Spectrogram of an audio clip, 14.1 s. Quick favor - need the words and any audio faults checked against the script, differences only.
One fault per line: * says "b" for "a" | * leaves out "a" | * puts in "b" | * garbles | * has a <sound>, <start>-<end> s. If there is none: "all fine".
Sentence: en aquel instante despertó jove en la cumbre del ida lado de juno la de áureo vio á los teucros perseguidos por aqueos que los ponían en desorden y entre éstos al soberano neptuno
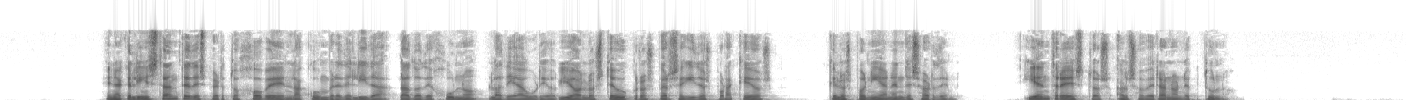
all fine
